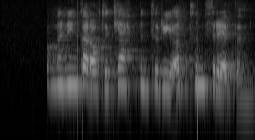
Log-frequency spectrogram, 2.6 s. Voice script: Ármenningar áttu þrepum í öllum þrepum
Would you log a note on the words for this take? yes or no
yes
